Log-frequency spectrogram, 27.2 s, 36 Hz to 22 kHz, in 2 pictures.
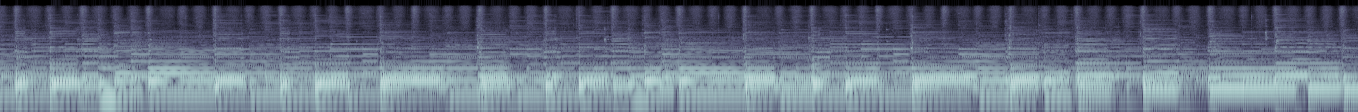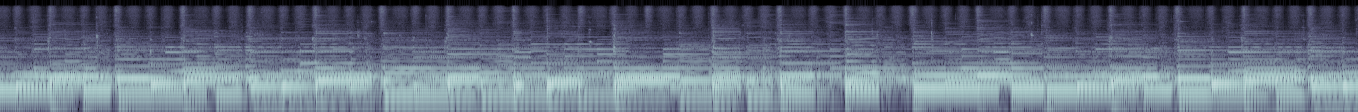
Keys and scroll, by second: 5.9 ctrl+a, 11.4 Up, 13.3 Right, 14.5 Left, 15.7 Left, 18.3 ctrl+=.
